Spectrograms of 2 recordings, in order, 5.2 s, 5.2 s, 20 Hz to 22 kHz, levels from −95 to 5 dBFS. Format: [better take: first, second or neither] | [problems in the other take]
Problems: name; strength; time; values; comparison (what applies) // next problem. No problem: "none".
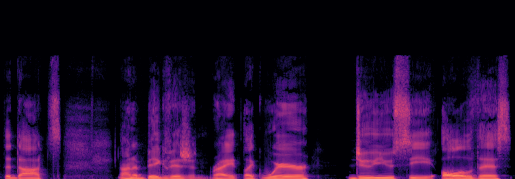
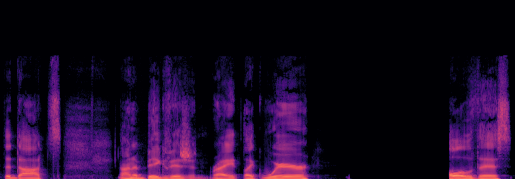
first | audio cutting out; at 3.5 s for 1 s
